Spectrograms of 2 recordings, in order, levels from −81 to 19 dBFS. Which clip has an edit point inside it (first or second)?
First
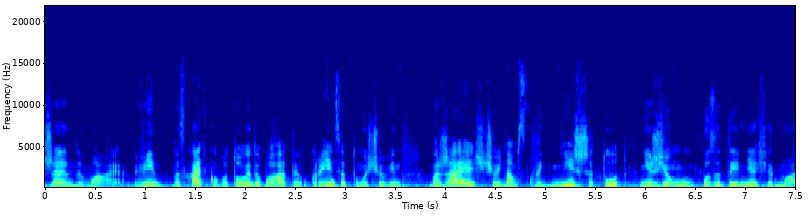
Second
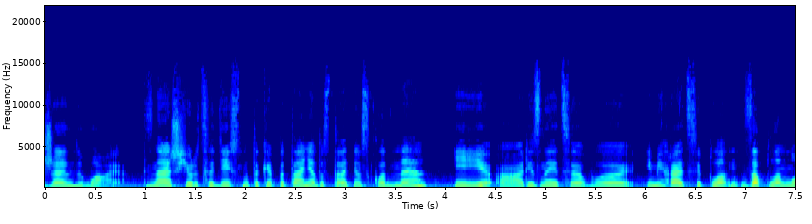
first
